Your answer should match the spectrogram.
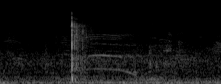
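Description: A single sharp smack of a hard impact about two-thirds of a second in, followed by a short distant call from a voice.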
